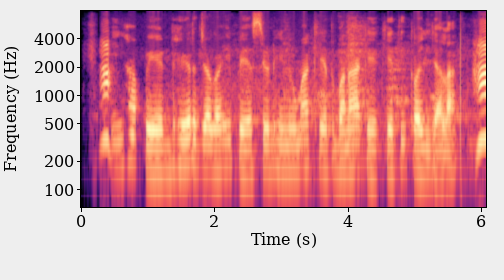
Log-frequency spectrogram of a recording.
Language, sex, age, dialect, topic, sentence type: Bhojpuri, male, <18, Northern, agriculture, statement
